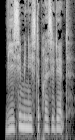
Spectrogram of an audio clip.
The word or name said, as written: viceministerpræsident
